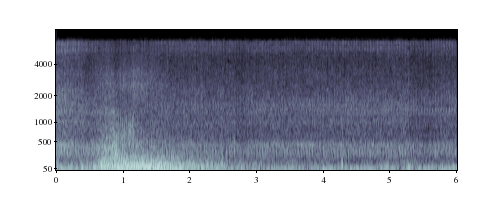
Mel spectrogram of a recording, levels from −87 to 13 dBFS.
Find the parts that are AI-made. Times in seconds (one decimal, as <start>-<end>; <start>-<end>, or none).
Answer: 2.2-4.8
